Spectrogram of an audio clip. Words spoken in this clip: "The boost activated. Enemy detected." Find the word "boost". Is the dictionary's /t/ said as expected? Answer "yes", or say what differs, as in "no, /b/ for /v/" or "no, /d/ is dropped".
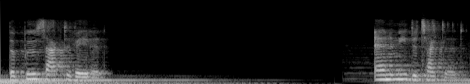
no, /t/ is dropped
